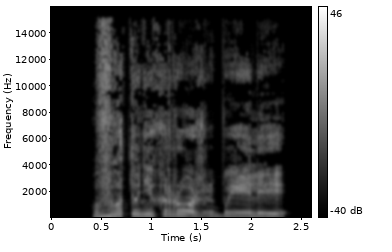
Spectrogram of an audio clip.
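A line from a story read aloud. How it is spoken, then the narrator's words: Laughing. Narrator (Russian): рассмеялась Анюта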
